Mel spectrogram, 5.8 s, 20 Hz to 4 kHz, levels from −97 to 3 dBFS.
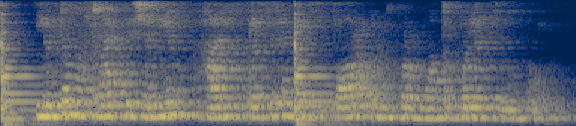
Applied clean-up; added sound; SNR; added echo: none; Bowed string instrument; 10 dB; reverberation time 1.0 s.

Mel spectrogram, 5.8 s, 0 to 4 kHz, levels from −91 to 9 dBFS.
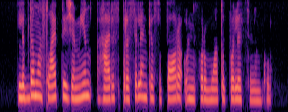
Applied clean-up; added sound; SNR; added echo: none; none; none; none.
